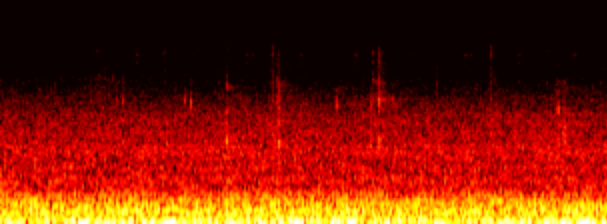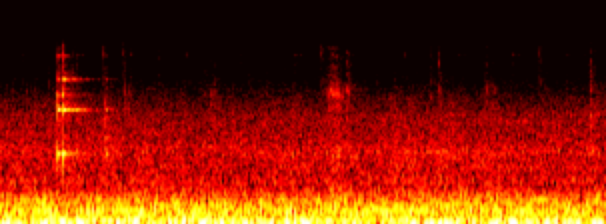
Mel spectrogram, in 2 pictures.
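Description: Close-up eating sounds: noodles slurped and chewed, with a few small clicks of a fork and one clear clink of the fork against a bowl about two-thirds of the way through.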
